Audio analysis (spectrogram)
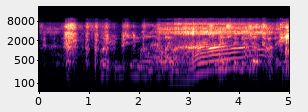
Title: funny snoring MUST WATCH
